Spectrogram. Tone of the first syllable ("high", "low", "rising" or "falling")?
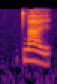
falling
